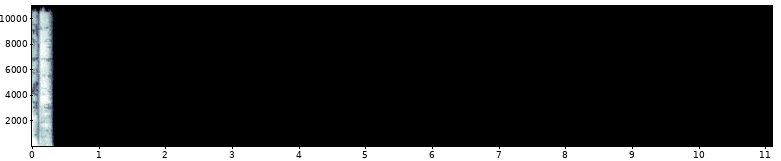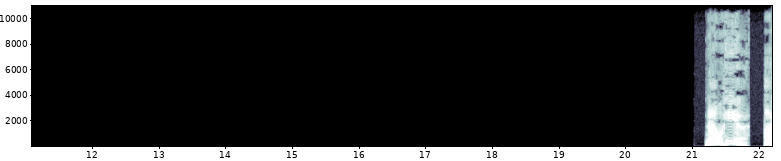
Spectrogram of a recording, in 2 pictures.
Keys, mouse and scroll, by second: 2.3-3.9 drag, 6.7 click, 7.9-8.2 middle drag, 8.5 g, 9.8-10.3 middle drag, 11.0-11.4 middle drag, 11.9-12.8 scroll up 1, 12.8-13.5 scroll up 1, 13.5 scroll up 1, 14.4-15.0 scroll up 2, 15.3 g, 16.8 middle click, 18.0 g, 22.1 Tab.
